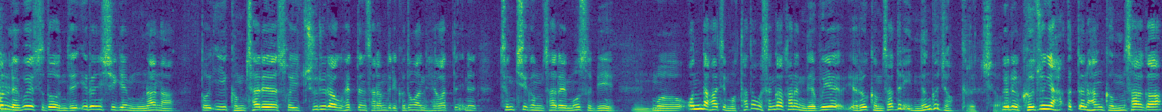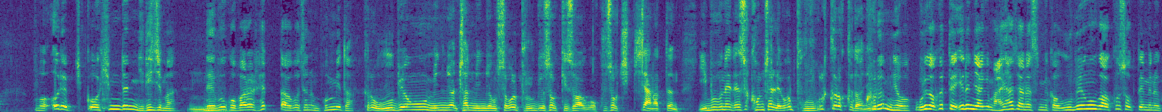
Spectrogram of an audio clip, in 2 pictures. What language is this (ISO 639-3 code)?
kor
